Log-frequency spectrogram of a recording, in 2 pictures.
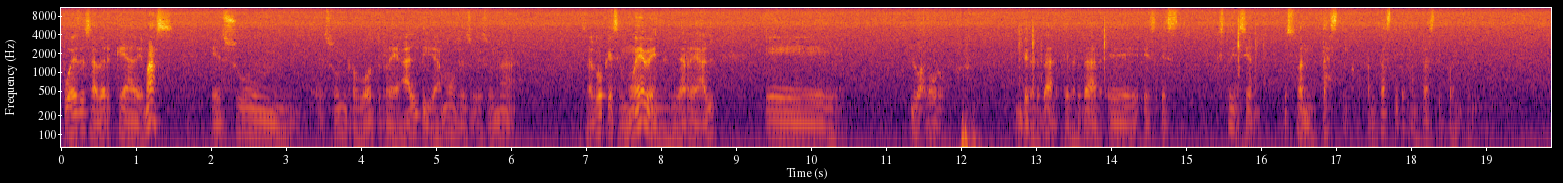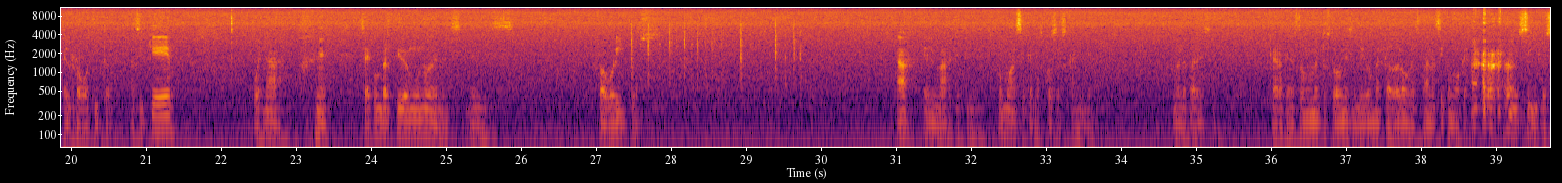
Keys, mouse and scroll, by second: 2.0-3.8 drag, 3.9-8.1 drag, 9.9-10.9 drag, 11.6-13.0 drag, 12.9 g, 13.1 click, 14.0 g, 15.7 f, 16.3-23.1 drag, 24.9 click, 25.8 click, 27.5 f, 29.5 d, 30.0 click, 31.3 click, 32.2 click, 34.1 click, 34.6 click, 35.9 click, 37.7 click, 38.6 click.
